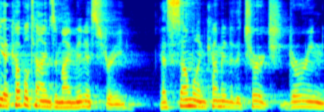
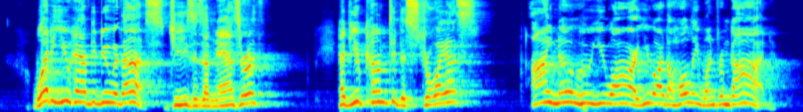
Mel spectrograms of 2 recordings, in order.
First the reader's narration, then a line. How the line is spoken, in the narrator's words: a person with an evil spirit screamed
